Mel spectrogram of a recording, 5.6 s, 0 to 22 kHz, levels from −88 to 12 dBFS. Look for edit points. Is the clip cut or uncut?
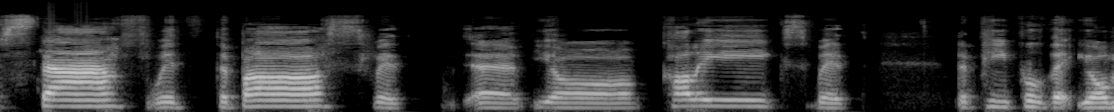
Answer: uncut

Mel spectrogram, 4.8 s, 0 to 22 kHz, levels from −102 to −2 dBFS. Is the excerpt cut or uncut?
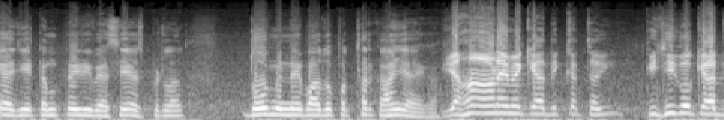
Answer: cut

